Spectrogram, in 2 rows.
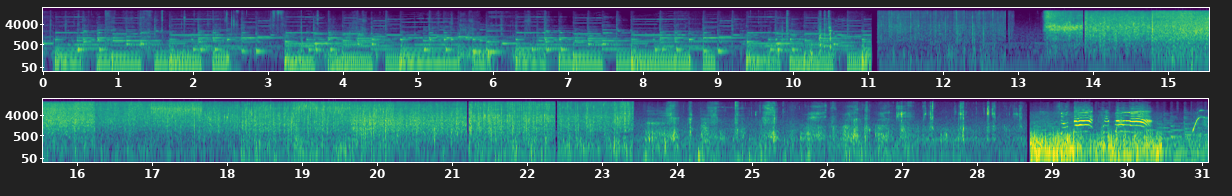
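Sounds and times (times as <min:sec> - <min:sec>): fish sizzling in hot oil: 0:11.1 - 0:23.4
crunchy biting and chewing: 0:23.2 - 0:28.7.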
